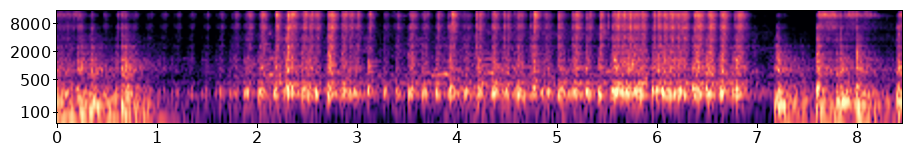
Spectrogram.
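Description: Marching band drumline playing. The bass drums drop out about a second in, leaving a fast, dense run of strokes on the higher drums, and the bass drums come back in loudly about seven seconds in.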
